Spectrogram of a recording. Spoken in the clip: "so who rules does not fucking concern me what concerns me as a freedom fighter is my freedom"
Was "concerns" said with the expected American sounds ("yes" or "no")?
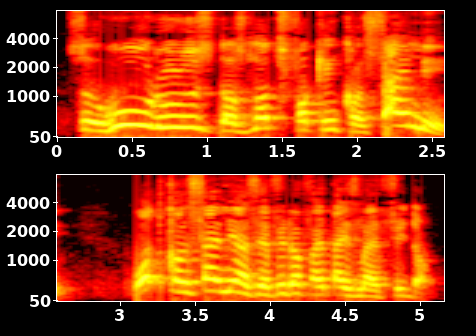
no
